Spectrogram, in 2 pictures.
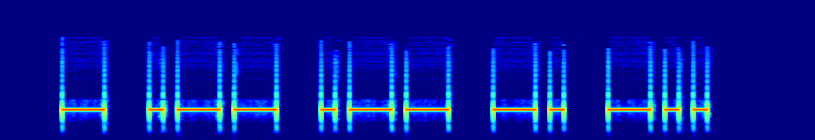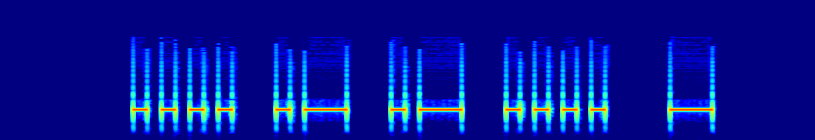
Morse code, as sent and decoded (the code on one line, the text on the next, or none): - .-- .-- -. -.. / .... .- .- .... -
TWWND HAAHT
